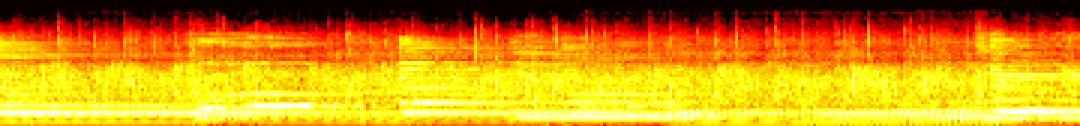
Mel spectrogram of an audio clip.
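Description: A congregation applauding over music with long held chords.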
